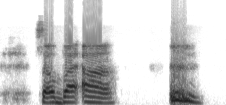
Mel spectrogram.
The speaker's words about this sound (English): You know, for one, I'm sorry if I keep clearing my throat. I'm kind of sick.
